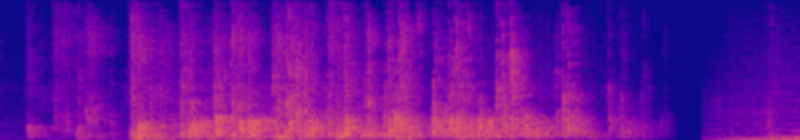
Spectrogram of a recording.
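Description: Audience applauding, the clapping cut off suddenly a little over three seconds in. Guitar-led rock music starts just after the cut.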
